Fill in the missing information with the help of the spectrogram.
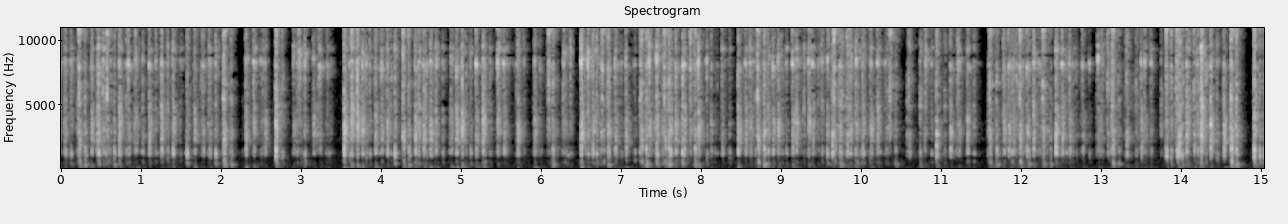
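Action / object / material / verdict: tap / plastic mechanical keyboard / plastic / none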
